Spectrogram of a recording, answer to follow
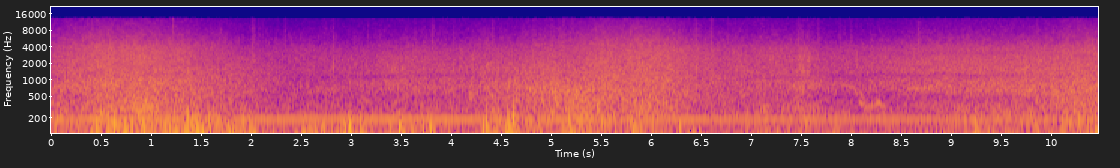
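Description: Small surf breaking and washing up a sandy shore, swelling and easing, with wind buffeting the microphone as a low rumble. A faint steady low hum runs underneath.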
